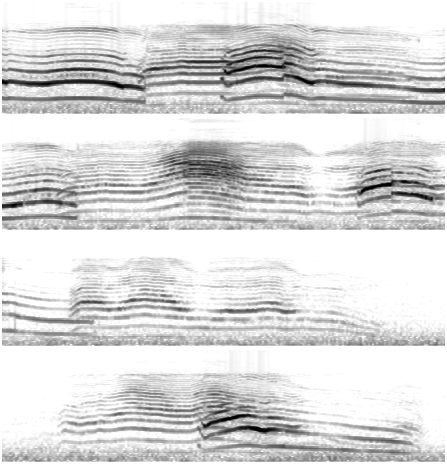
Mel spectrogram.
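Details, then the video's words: Cats Temon and Lelo growl-yowl at each other through a barrier in a pre-fight confrontation; continuous wavering, moaning caterwauls with strident peaks that swell and fade, a quiet stretch, then one more loud wail. "SUARA KUCING BERANTEM | cat fight sound effect"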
